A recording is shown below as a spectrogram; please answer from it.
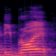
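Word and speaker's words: de Broglie: Pronounce करने में तुम जब टेस्ट बुक पढ़ोगे तो वहां पे लिखा है डी ब्रॉय उनको प्रोनाउंस किया जाता है। बट डी ब्रोगली भी बोला तो कोई प्रॉब्लम नहीं है। सर डी ब्रोगली बोल सकते हो तुम।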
